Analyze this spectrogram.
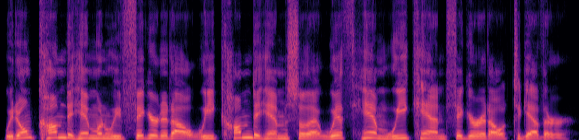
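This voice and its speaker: A man preaching a sermon in an earnest, conversational way, his voice sometimes jumping up with excitement. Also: high voice, moderate pace, clean tone, no room sound, clean studio sound. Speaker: pastor.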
